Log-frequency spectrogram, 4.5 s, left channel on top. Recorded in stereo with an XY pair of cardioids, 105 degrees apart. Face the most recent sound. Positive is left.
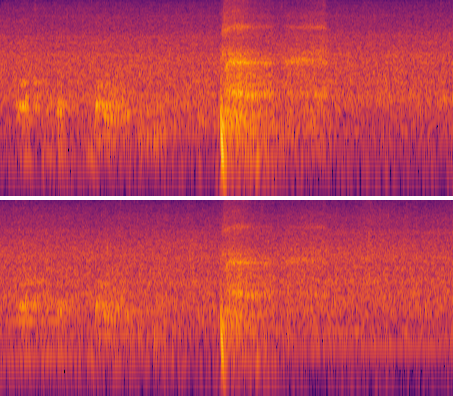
turn(degrees=30)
